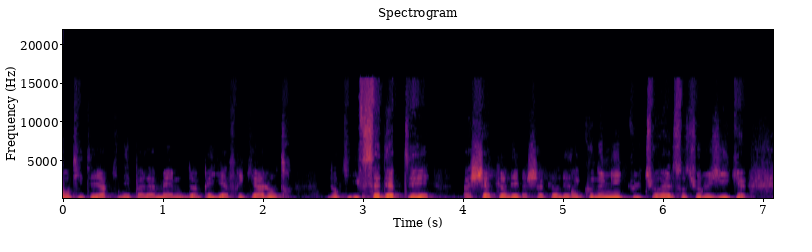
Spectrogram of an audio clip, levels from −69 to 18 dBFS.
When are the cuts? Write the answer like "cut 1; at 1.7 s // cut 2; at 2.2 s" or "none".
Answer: cut 1; at 3.0 s // cut 2; at 4.6 s // cut 3; at 5.1 s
